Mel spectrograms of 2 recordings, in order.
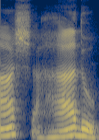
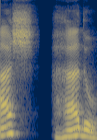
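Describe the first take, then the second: No difference in how they are said.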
